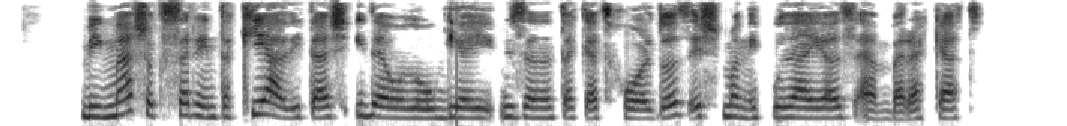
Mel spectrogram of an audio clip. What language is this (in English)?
Hungarian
